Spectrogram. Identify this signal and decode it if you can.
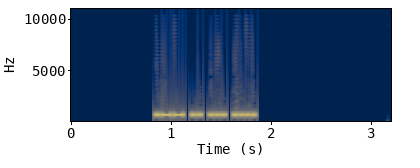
Morse code, heard as a keyed tone, about 40 wpm, 700 Hz. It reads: WISH
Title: Four Letter Words - 40wpm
